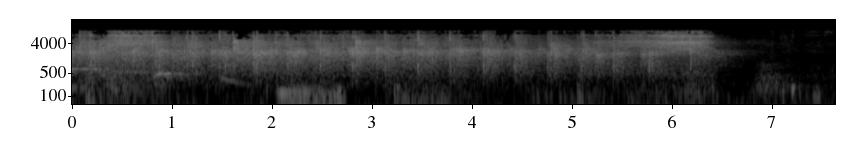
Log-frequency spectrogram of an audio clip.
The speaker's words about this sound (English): And uh, we give you a clap and a cheer.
